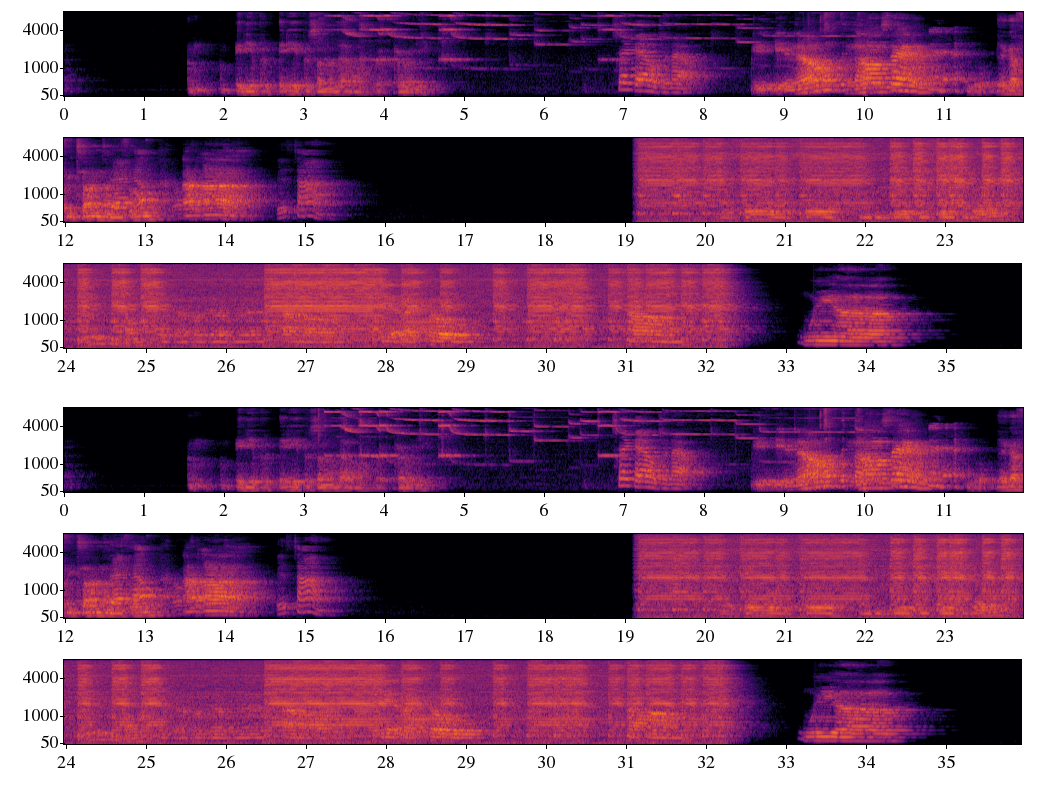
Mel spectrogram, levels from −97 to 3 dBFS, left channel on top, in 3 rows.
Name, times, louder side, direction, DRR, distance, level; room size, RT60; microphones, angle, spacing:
voice 1, 1.5-4.5 11.3-13.1 20.1-23.7 24.1-24.9, left 1 dB, 45° left, -2 dB, 0.9 m, -40 dB
sound 1, 3.2-10.0, right 4 dB, 90° right, 0.7 m, -46 dB
voice 2, 6.9-7.9 9.4-10.3 10.6-11.3 12.6-14.2 14.6-15.4, right 1 dB, 20° right, 3 dB, 0.3 m, -40 dB
voice 3, 8.6-10.8 13.5-14.4 25.1-27.6 27.9-29.1 31.0-31.7 33.2-34.4, left 1 dB, 80° left, -4 dB, 1.5 m, -35 dB
sound 2, 19.1-32.2, equal, 10° left, 1.0 m, -32 dB
6.4 x 2.4 x 3.2 m, 0.99 s
head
